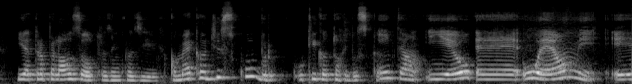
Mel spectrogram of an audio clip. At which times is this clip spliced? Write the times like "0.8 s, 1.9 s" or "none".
3.4 s, 4.7 s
